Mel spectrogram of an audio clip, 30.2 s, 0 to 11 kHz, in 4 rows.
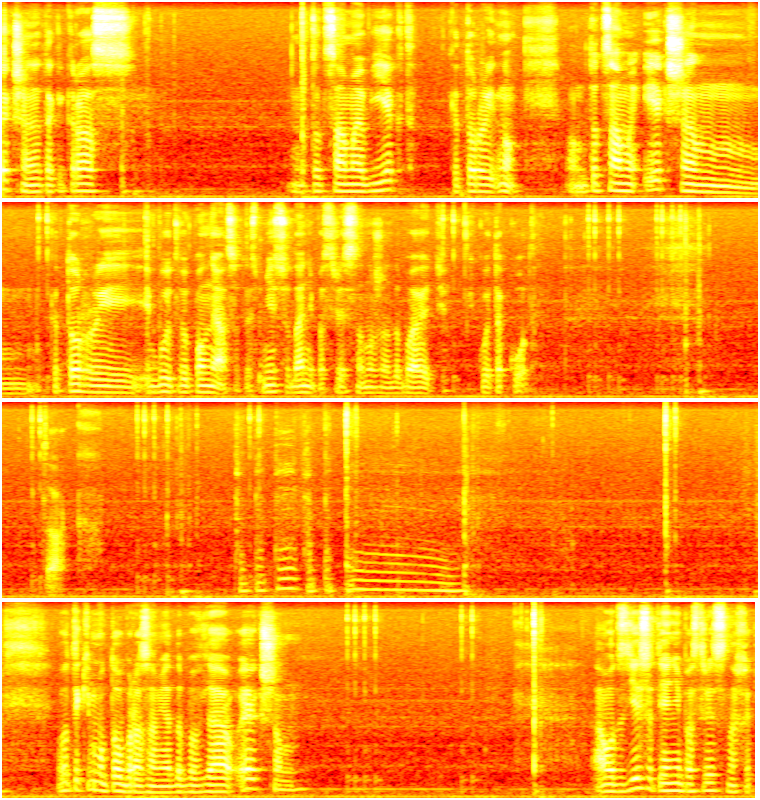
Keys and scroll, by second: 3.2 Return, 9.1 alt+Return, 14.6 ctrl+c, 17.0 ctrl+v, 22.0 ctrl+o.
